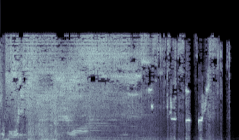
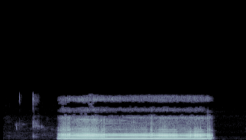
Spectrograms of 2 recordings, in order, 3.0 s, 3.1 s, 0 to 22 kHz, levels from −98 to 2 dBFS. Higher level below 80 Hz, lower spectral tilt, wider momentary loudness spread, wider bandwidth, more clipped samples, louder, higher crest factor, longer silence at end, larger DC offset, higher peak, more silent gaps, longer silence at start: first, -50 dBFS vs -66 dBFS; second, 1.5 dB/octave vs -5 dB/octave; second, 3 LU vs 7 LU; first, 17 kHz vs 7.2 kHz; neither; about the same, -16 LUFS vs -16 LUFS; about the same, 16 dB vs 14 dB; second, 0.25 s vs 0.4 s; neither; about the same, -4 dBFS vs -4 dBFS; neither; second, 0 s vs 0.7 s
